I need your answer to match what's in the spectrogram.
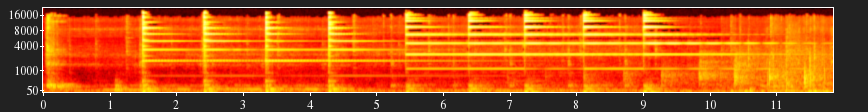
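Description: A clock sounds alone: a steady series of sharp, ringing strikes about a second apart, each leaving a metallic tone hanging, with faster, busier ticking toward the end.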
